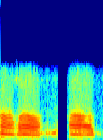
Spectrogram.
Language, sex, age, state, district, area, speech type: Odia, female, 60+, Odisha, Jharsuguda, rural, conversation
